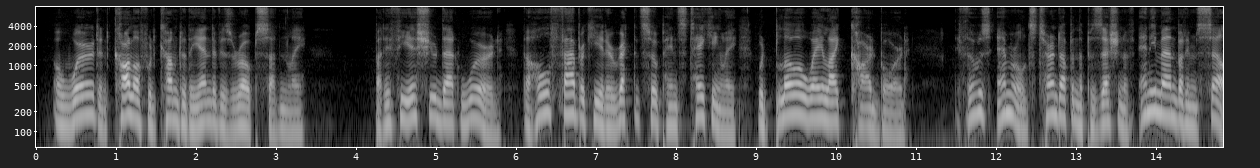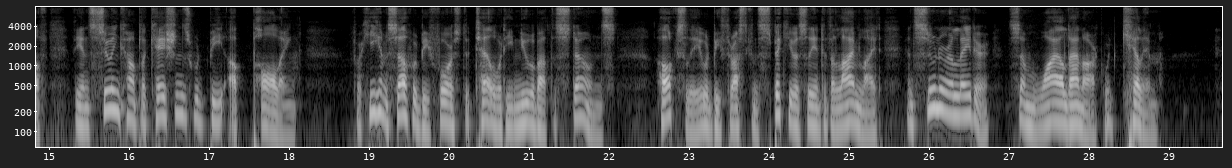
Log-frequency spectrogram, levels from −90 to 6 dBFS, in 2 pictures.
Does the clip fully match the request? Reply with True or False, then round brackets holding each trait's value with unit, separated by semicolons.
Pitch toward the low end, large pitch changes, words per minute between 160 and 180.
True (130 Hz; 5.9 semitones; 170 wpm)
